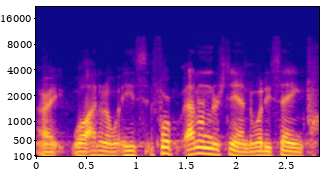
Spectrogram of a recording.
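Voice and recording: A man talks fast at a fairly low pitch, his tone dark and mellow, with ordinary pitch variation.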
